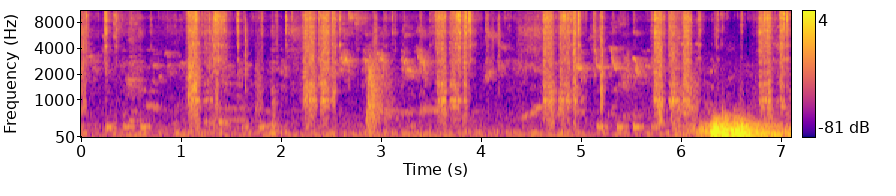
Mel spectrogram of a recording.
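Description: Pieces of eel being cut and scraped against a boti, a fixed curved blade: a string of short, uneven scraping strokes. Near the end a louder, low dull thump.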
